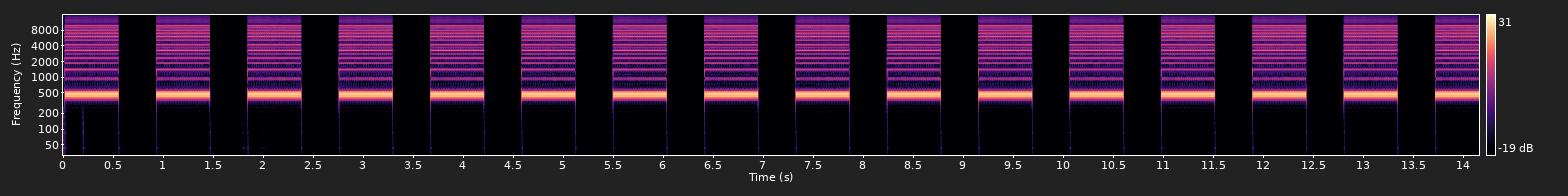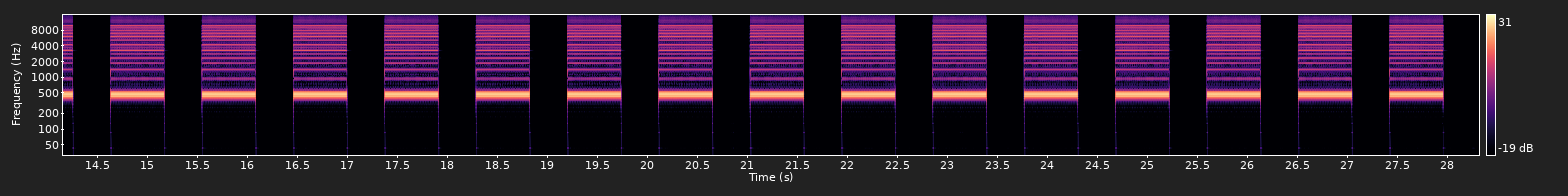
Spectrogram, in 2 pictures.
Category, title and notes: Sound effects > Objects / House appliances
442hz tone Lo-Fi from speaker
Intending to re-do a digital alarm clock sound, I generated a 884 hz square wave on Audacity and sampled it though my Pocket Operator PO-33 to crunchy lo-fi it. Played at half speed. I then recorded it from the loudspeaker using a zoom h2n's Mono mic mode. Made and recorded on the 2025 05 12. Using a PO-33 and Zoom H2n. Trimmed and Normalized in Audacity.
884hz, A, A-note, phone, Po-33, square-wave, Tone, unpure, voice-message-tone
